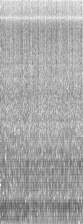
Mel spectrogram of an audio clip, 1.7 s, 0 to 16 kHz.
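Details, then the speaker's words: Land Rover Series 2 four-cylinder, sat for years in a paddock, on first start-up: even, steady idle with no smoke, misses, knocks or rattles, purring smoothly; carburettor still likely needs a kit; normal idle. "That's it, purring away there. Very smooth, no bad noises. Sounds like a Land Rover."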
